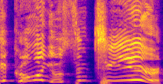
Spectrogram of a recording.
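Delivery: put-on very high-pitched American Valley Girl accent. Retelling a fight outside a restaurant, imitating an American Valley Girl accent. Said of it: "such an American Valley Girl accent".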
